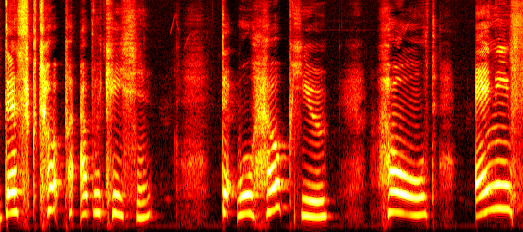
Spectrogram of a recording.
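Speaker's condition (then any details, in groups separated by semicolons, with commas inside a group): Cerebral palsy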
